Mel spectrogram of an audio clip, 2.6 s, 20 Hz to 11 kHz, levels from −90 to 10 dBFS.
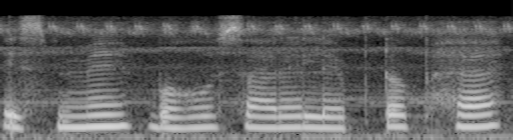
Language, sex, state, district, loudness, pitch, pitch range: Hindi, female, Jharkhand, Palamu, -14 LUFS, 235 Hz, 230-245 Hz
